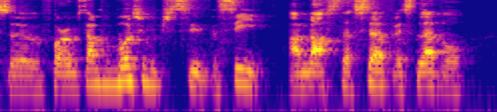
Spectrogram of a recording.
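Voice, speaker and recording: Speaking at a very fast pace, a man with a northern English accent uses a medium pitch with ordinary pitch variation on a very clean recording with a silent background. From northern England. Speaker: podcast host. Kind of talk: solo podcast monologue. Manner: casual, filler-heavy.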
